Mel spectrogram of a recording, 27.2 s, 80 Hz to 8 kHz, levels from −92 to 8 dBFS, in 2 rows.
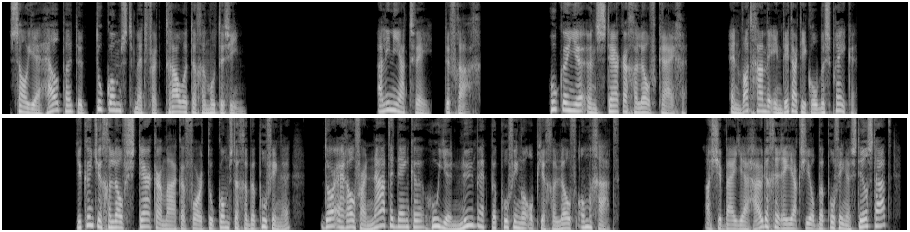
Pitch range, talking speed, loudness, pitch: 110-165 Hz, 135 wpm, -19 LUFS, 130 Hz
